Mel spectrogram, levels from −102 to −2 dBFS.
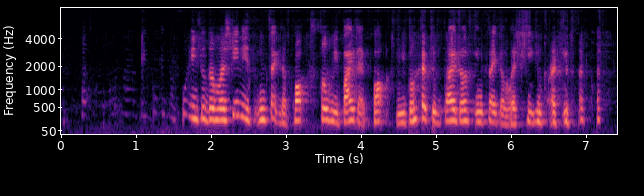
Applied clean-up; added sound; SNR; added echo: neural mask model DeepFilterNet 3.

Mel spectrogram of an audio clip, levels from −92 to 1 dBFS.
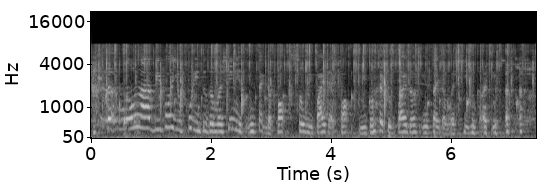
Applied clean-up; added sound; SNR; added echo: none; Gurgling / Liquid; 6 dB; reverberation time 0.7 s.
